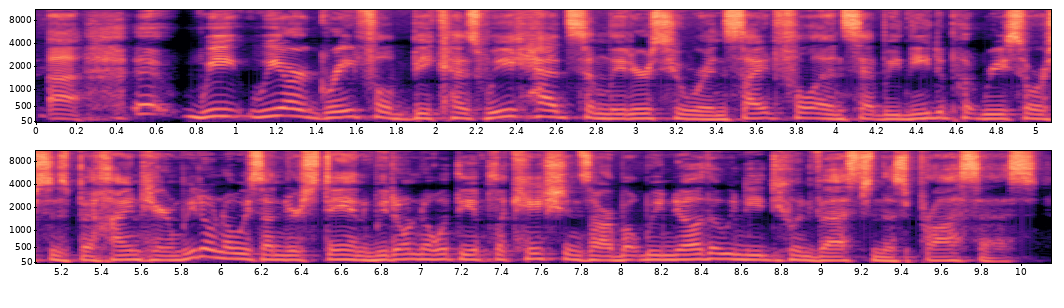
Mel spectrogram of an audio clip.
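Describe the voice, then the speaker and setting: A middle-aged man chats on a podcast in an earnest, self-deprecating way. He rambles a little and restarts his sentences. His pitch is ordinary for a man. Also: fast, hardly any pauses, darkish tone. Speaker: podcast co-host. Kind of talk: casual conversational podcast. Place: studio.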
